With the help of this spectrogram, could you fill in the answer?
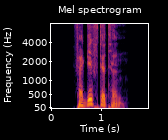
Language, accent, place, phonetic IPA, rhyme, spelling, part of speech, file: German, Germany, Berlin, [fɛɐ̯ˈɡɪftətn̩], -ɪftətn̩, vergifteten, adjective / verb, De-vergifteten.ogg
- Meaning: inflection of vergiftet: 1. strong genitive masculine/neuter singular 2. weak/mixed genitive/dative all-gender singular 3. strong/weak/mixed accusative masculine singular 4. strong dative plural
